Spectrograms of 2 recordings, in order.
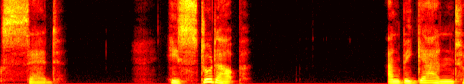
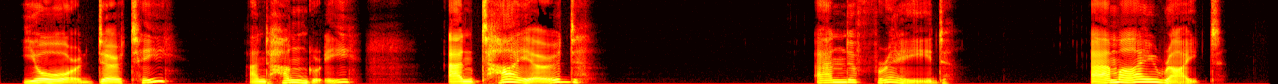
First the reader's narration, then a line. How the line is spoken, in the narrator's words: Alex smiled slowly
